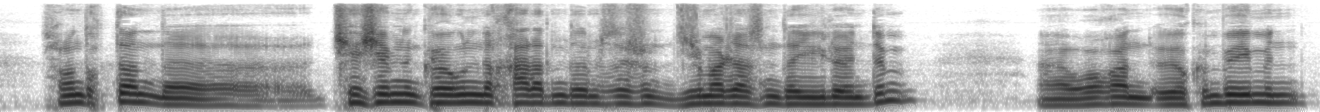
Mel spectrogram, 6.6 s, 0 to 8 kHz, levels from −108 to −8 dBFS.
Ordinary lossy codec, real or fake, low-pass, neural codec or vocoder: MP3, 64 kbps; real; 7.2 kHz; none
